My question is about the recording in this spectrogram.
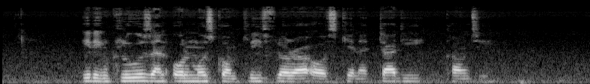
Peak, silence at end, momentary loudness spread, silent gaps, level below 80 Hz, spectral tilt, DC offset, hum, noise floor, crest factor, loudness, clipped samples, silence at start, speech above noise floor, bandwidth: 0 dBFS; 0.65 s; 11 LU; none; -50 dBFS; -6 dB/octave; under 0.1%; none; -42 dBFS; 16 dB; -15 LUFS; under 0.1%; 0.85 s; 28 dB; 16.5 kHz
